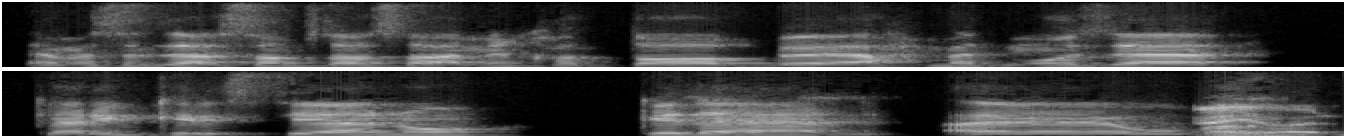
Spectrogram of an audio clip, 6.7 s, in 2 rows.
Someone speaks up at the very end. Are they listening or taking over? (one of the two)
listening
